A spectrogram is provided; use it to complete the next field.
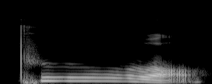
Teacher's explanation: Poo. Then I'm linking to the dark L, where I tense my tongue.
